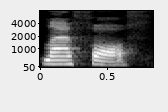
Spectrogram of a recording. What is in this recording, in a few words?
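"laugh off", English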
